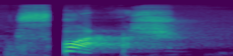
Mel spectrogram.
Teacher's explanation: there wasn't actually any sound between the s and the l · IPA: [s_læʃ]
